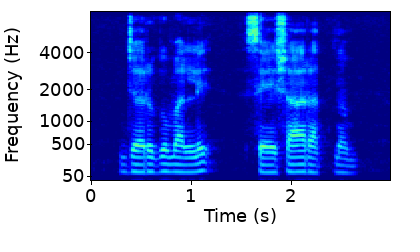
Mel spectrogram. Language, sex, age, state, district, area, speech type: Telugu, male, 18-30, Andhra Pradesh, East Godavari, rural, spontaneous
